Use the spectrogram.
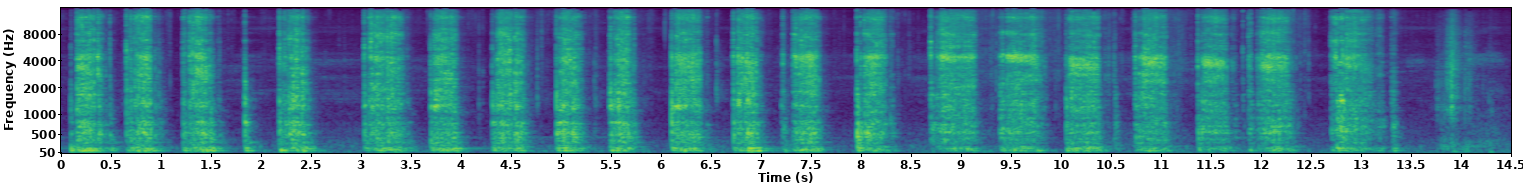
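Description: A metal spoon scrapes a solid frost ice coating on a freezer ceiling in a steady series of back-and-forth strokes. Each stroke makes a bright, gritty rasp with a faint low rumble underneath, separated by short pauses.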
